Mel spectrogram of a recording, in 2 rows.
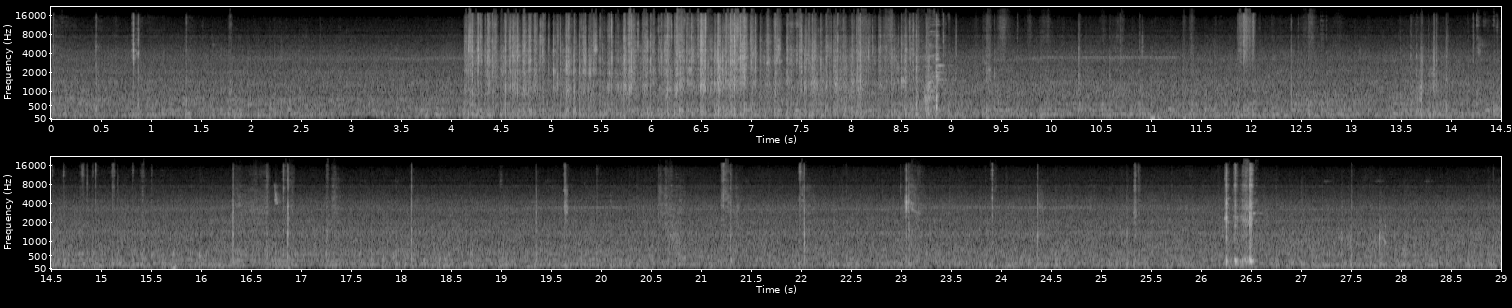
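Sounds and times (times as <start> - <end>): dense crinkling and rustling: 4.1 - 12.9.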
